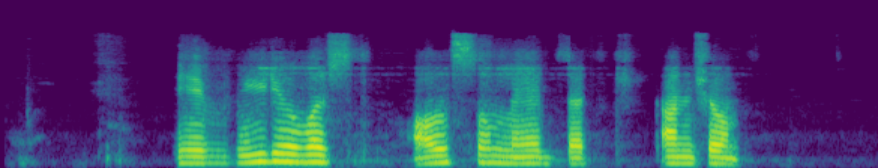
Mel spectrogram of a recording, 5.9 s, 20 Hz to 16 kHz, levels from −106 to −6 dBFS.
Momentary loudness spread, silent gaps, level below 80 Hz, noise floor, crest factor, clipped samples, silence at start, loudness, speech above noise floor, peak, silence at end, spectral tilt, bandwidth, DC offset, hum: 9 LU; none; -62 dBFS; -81 dBFS; 20 dB; under 0.1%; 1.2 s; -19 LUFS; 63 dB; 0 dBFS; 0.95 s; -8 dB/octave; 7.6 kHz; under 0.1%; none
